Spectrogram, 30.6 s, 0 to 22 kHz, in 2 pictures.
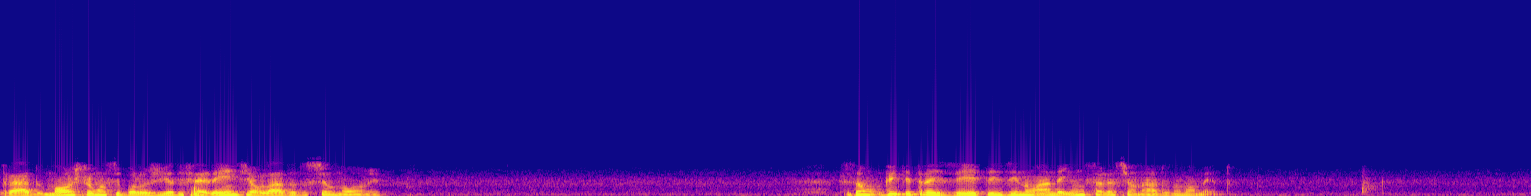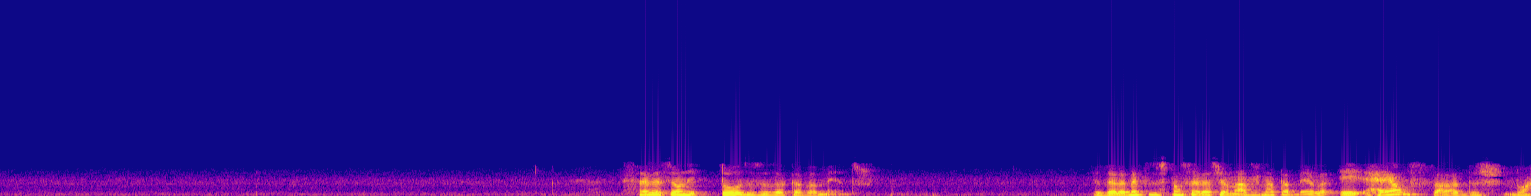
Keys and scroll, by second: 5.1 space, 16.4 Return.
